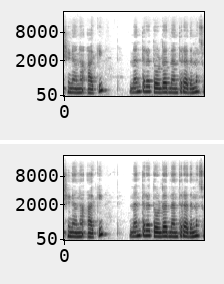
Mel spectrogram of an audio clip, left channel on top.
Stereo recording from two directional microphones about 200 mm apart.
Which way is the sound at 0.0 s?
15° right (ahead or behind).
